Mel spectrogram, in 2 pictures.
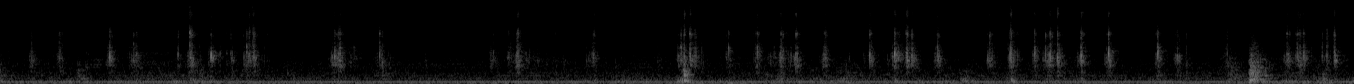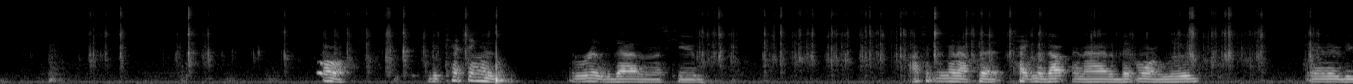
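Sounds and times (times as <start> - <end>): puzzle cube plastic clacks: 6.8 - 13.5, 20.5 - 26.8.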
